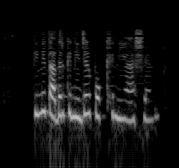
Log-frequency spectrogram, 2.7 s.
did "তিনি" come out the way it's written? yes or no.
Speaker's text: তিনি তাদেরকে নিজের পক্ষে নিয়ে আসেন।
yes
